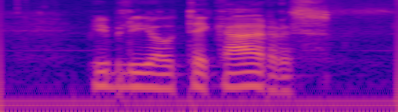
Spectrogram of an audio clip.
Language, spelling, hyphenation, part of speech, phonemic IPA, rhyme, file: Dutch, bibliothecaris, bi‧blio‧the‧ca‧ris, noun, /ˌbi.bli.oː.teːˈkaː.rɪs/, -aːrɪs, Nl-bibliothecaris.ogg
- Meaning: librarian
